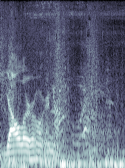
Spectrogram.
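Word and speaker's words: Gjallarhorn: not letting you anything the key to Norse name is that the first letter is the name are sometimes silent so golly horn is pronounced as yahlerhorn it's too much for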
